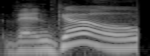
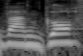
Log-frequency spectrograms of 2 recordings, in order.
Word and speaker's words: Van Gogh: Let's take a look at this Van Gogh. Wasn't it Van Gogh? I mean, that's just how I've heard it pronounced my entire life.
